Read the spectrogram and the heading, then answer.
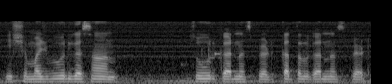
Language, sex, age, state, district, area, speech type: Kashmiri, male, 18-30, Jammu and Kashmir, Baramulla, urban, spontaneous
